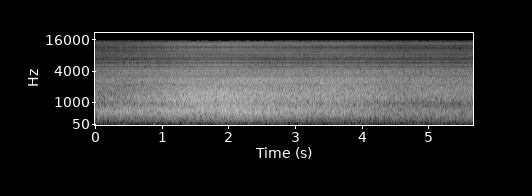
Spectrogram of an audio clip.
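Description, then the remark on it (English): A soothing ocean-wave sleep sound plays steadily to help a baby fall back asleep, a soft continuous hiss that swells gently toward the middle and then eases back, with no voices. “Turn on soothing baby sounds.”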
